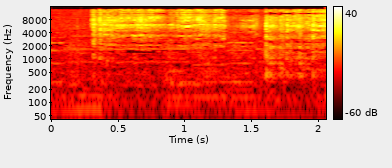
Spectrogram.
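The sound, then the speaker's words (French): Stirring of water and grenadine syrup in a saucepan gives a steady, hissing swish that runs throughout, with slight scrapes and small clinks of the utensil against the pan. “Pour réaliser des spaghettis, mélangez dans une casserole 400 g d'eau avec, par exemple, du sirop de grenadine.”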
